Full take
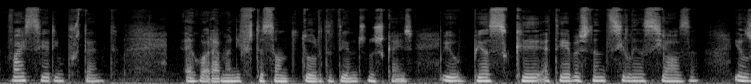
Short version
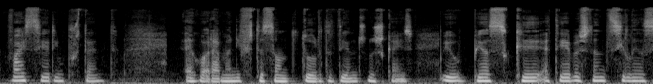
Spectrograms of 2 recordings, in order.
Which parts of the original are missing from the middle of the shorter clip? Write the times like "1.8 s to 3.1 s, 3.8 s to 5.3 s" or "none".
none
